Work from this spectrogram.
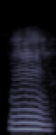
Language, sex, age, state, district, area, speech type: Maithili, male, 30-45, Bihar, Darbhanga, rural, conversation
